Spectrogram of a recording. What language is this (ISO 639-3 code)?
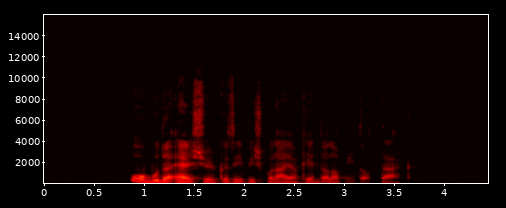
hun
